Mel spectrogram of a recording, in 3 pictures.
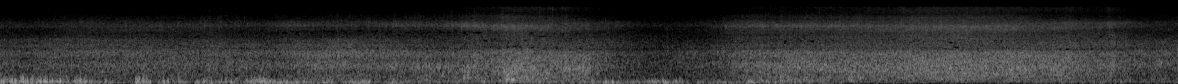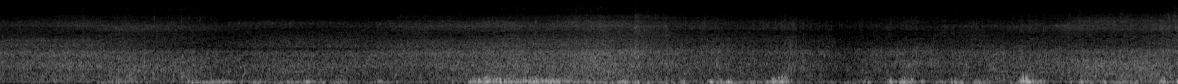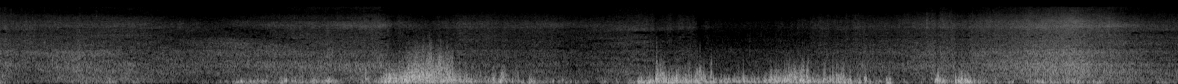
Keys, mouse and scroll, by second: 0.4 shift+middle click, 1.9 right click, 2.3 shift+right click, 2.7 right click, 3.1 shift+right click, 3.4 shift+right click, 3.8 shift+right click, 4.5 x, 5.4 middle click, 6.3 shift+middle click, 7.3 middle click, 8.9 z, 9.7 z, 10.9 alt+right click, 12.4 b, 15.6 shift+right click, 15.9 shift+right click, 16.3 shift+right click, 16.7 shift+right click, 17.0 shift+right click, 17.2 shift+right click, 18.0 shift+right click, 18.4 shift+middle click, 18.8 shift+right click, 19.4 middle click, 20.4 scroll down 3, 20.9 scroll up 1, 21.1 middle click, 21.7 scroll down 1, 22.8 b, 25.0 middle click, 27.1 shift+right click, 27.6 shift+right click, 28.1-29.0 scroll up 1, 29.0 shift+right click, 29.0 scroll up 1, 29.8 shift+right click, 30.3 shift+right click, 31.0 shift+right click, 31.4 shift+right click, 31.9 shift+middle click, 32.7-33.0 scroll up 3, 33.5 middle click.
